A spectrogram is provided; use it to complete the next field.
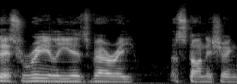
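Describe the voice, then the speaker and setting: A man's put-on character voice at medium pitch. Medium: actual play.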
